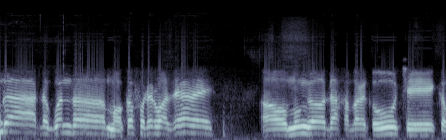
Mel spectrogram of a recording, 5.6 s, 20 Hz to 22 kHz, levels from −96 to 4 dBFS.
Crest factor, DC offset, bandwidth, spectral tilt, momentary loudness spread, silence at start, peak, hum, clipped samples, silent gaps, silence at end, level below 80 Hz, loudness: 12 dB; under 0.1%; 8.6 kHz; -7.5 dB/octave; 5 LU; 0 s; -12 dBFS; none; under 0.1%; none; 0 s; -62 dBFS; -23 LUFS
